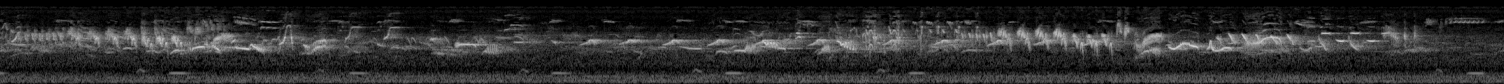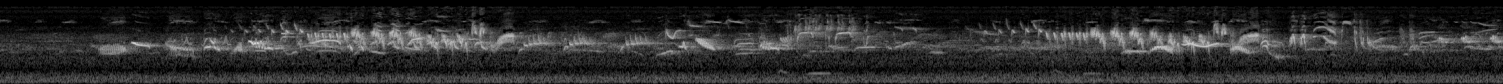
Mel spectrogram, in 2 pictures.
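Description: Songbirds singing, a dense chorus of rapid warbling and chirping phrases that come in long bursts, with a brief lull about halfway through.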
